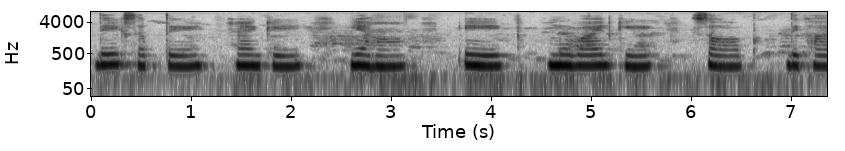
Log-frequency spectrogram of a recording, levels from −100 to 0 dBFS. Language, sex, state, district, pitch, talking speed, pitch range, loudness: Hindi, female, Bihar, Kaimur, 230 Hz, 80 wpm, 225-235 Hz, -14 LUFS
